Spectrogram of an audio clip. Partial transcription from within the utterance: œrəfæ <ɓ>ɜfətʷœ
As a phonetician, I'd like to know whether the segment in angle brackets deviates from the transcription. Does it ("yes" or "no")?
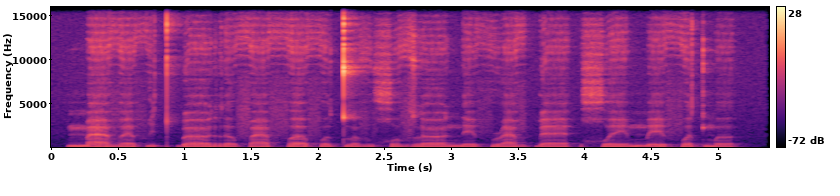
yes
